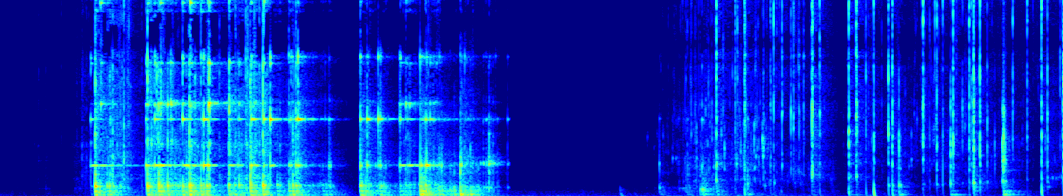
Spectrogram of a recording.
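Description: Ice cubes clattering into a drinking glass, the glass ringing, in two loud bursts over about four seconds. After a short pause, a lighter run of irregular clicks and crackles from the ice in the glass.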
